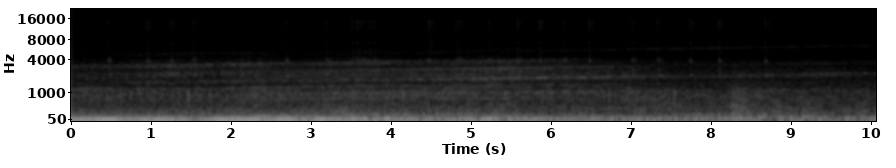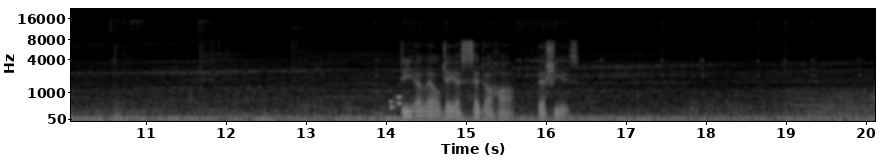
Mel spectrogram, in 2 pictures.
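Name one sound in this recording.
Soft electronic clicks tick as menu items change.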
